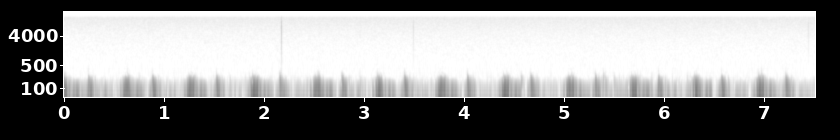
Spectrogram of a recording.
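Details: Recorded while just sitting down at rest: heart suddenly beating weird and hard, at times fast; strong, thudding beats with uneven spacing and brief quicker runs, an irregular heartbeat felt as palpitations.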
